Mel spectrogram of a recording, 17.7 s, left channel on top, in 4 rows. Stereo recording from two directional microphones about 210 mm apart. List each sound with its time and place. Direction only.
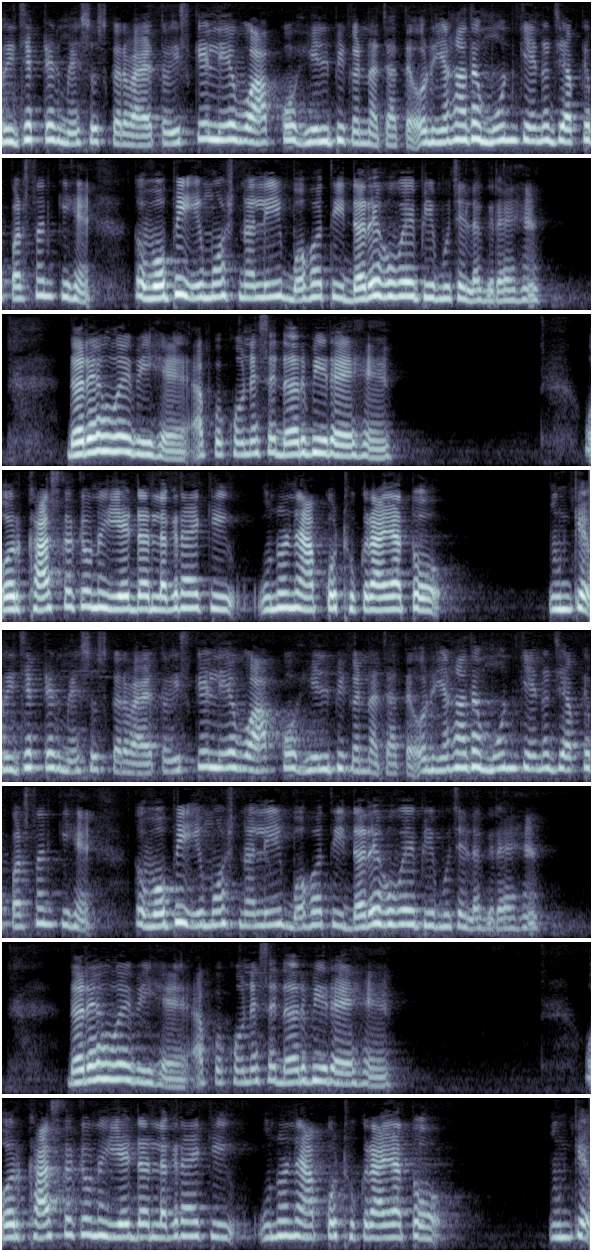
0.0 s speech: 45° left (ahead or behind)
13.2 s a woman's voice: 45° left (ahead or behind)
